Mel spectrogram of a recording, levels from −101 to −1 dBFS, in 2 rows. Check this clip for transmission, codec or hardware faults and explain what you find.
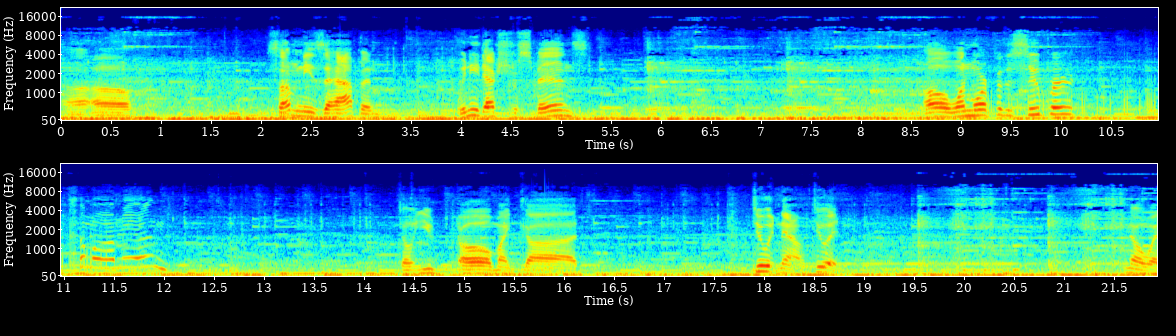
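One fault is present. From 8.80 to 11.43 s there is a train of clicks: irregular popping, about 13 per second and around forty in all, peaking a few dB above the signal. The likely cause is nearby interference or a faulty connection or power supply.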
